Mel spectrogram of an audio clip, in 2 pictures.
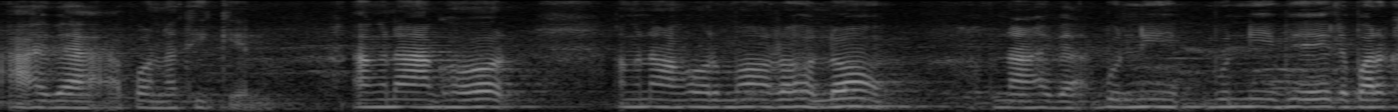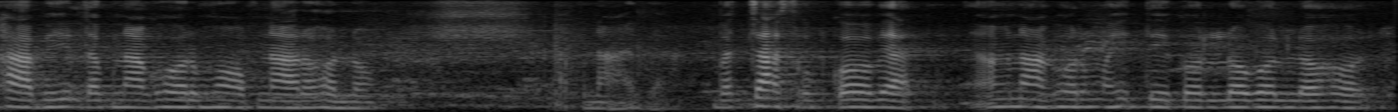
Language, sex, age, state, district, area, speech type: Maithili, female, 30-45, Bihar, Darbhanga, rural, spontaneous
